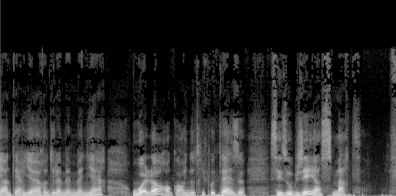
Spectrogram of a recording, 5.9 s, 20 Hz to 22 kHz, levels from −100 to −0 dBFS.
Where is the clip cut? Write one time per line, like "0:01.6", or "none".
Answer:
none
